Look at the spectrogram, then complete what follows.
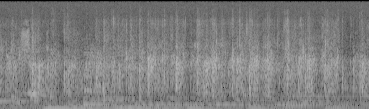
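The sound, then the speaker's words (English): Steady applause from a church audience welcoming a preacher to the pulpit at a Sunday night service, an even patter of many hands that holds at a moderate level throughout. “Let's put our hands together and welcome Brother Brennen Ferguson to this pulpit tonight.”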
